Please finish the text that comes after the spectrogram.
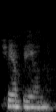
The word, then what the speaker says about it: champion: How about this word? Champ. E on closed syllable, champ. That's an open syllable I, but it sounds like an E. And that's a schwa. Champion. So guess what?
